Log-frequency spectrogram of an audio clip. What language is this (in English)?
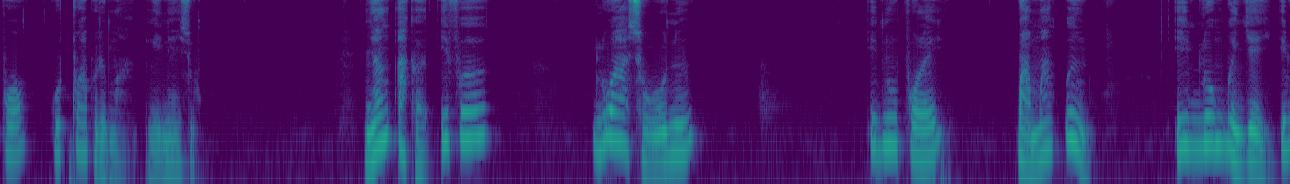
Kpelle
